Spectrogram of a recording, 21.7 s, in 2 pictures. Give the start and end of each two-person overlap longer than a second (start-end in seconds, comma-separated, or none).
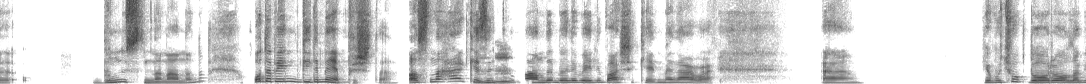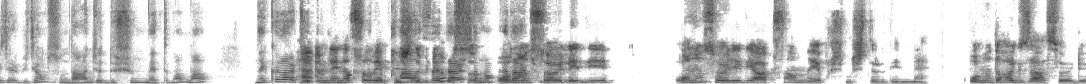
14.8-16.3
